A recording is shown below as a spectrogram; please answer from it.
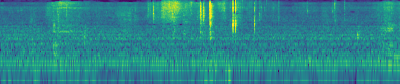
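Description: Large channel-lock pliers being fitted around a spin-on fuel filter canister, with a few light metal clicks and taps about halfway through. A steady low hum runs underneath.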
